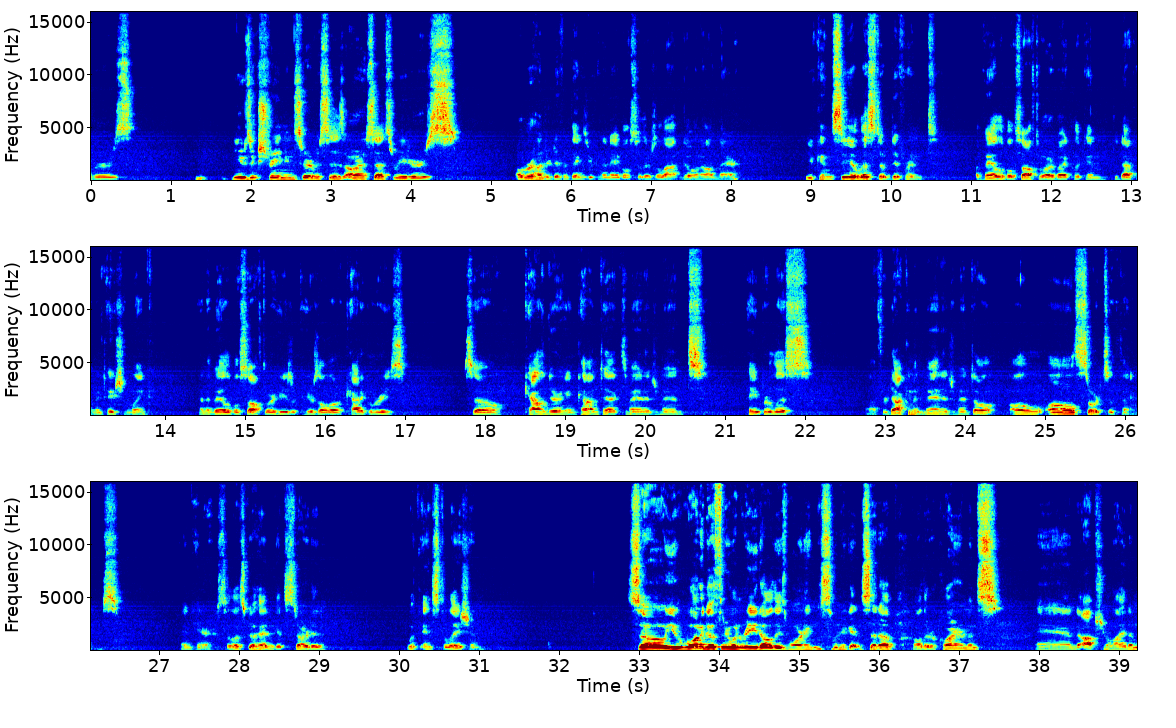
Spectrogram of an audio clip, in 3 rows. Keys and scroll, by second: 7.4 typing, 9.8 typing.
